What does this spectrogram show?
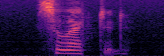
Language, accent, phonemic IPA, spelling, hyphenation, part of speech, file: English, US, /sɪˈlɛktɪd/, selected, se‧lect‧ed, adjective / verb, En-us-selected.ogg
- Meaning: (adjective) That have been selected or chosen; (verb) simple past and past participle of select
